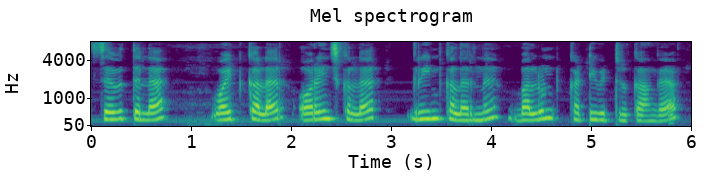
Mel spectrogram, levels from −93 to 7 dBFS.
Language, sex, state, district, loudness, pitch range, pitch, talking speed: Tamil, female, Tamil Nadu, Nilgiris, -15 LUFS, 225-275 Hz, 245 Hz, 100 wpm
